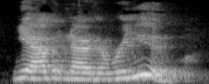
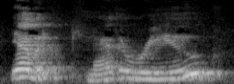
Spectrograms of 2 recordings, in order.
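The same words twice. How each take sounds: First: The voice falls at the end, like a statement. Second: The voice rises at the end, like a question. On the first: It is a plain statement. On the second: It carries a hint of question or doubt.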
